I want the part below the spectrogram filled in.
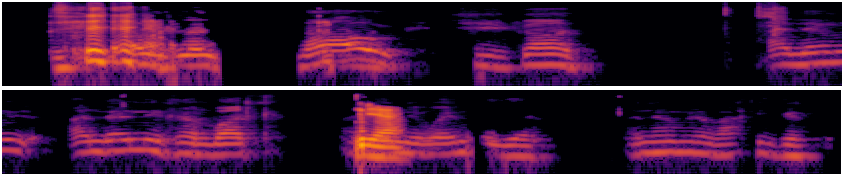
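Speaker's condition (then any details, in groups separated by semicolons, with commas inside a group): Cerebral palsy; wheelchair user since childhood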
